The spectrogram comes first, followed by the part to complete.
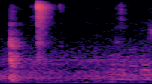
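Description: Two brief, sharp noises about a third of a second apart, the second louder and higher-pitched.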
